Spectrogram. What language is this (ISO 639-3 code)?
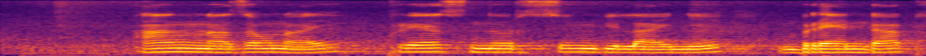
brx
